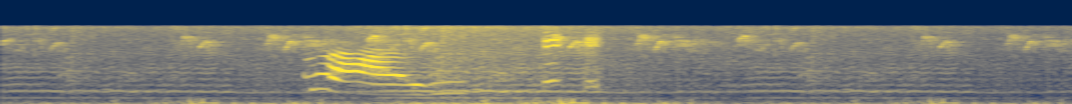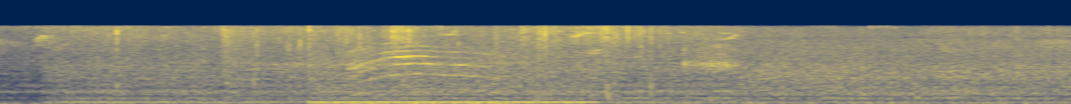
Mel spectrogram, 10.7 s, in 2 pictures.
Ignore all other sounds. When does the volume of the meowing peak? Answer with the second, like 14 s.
2 s.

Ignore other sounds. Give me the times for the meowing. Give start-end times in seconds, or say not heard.
1.5-3.0, 6.8-8.4.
